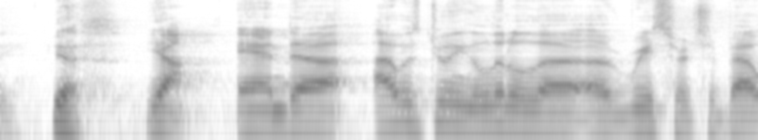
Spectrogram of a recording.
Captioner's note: none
